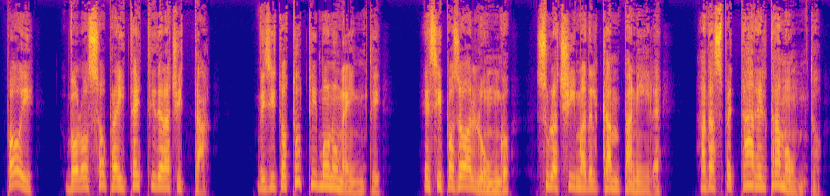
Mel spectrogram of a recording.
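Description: A man narrating a fairy tale in an expressive, unhurried storybook style. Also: a little high, no echo, clean studio sound.

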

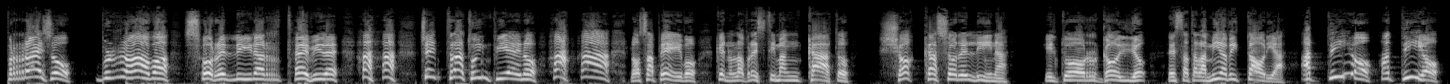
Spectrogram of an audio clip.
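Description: A man's voice: high-pitched, very animated, a little slow, sharp tone, dry recording, studio quality, voice pushed up, exaggerated voice. A man voicing a sly, mocking young sun god who teases and taunts his sister. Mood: gloating triumph. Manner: teasing, gloating.

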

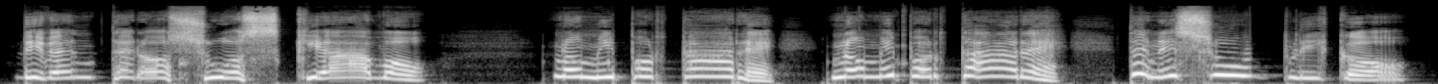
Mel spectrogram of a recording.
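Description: A tiny, thin-voiced enchanted prince. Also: male voice, very high-pitched, animated, slow, vocal fry, no echo, clean studio sound, voice pushed up, full character voice. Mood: pleading. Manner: begging, repeating his plea. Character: tiny enchanted young prince trapped in a box, pleading.

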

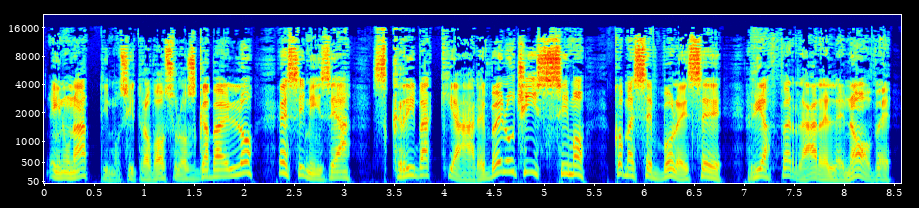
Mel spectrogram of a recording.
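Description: A man narrating a story in a theatrical, expressive way. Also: medium pitch, measured pace, hardly any pauses, no room sound, clean studio sound.

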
